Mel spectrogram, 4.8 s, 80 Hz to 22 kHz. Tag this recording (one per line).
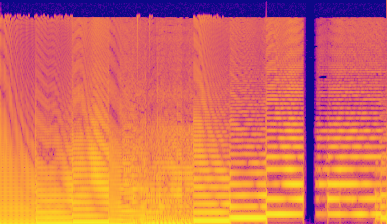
120BPM
ConstructionKit
bass
dance
electro
electronic
loop
rhythmic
